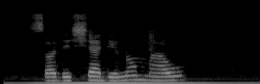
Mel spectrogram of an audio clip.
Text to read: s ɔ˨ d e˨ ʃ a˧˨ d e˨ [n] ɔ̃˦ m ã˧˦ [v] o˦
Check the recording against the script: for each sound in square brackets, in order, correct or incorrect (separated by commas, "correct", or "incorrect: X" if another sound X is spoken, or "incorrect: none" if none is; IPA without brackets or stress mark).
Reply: correct, incorrect: w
